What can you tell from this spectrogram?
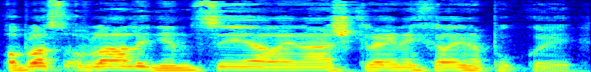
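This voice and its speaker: A man reading his own translation of a novel aloud, narration and dialogue in one voice, in literary audiobook style. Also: medium pitch.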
